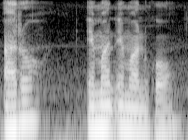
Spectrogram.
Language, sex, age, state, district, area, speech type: Santali, male, 18-30, West Bengal, Bankura, rural, spontaneous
